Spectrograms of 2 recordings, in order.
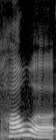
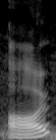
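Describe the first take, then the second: First: The word begins with an h sound. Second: The word begins with a vowel sound. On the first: The speaker calls it wrong. "It's not hour" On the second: The speaker calls it right. "the letter H is silent in those two words"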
